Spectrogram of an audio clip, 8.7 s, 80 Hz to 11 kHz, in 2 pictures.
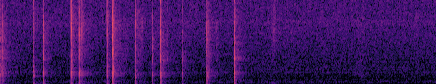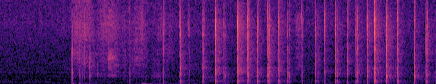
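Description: Long nails tap the front cover of a small hollow plastic 3DS game case, making sharp, dry, bright clicks that die away almost instantly. A sparse run of taps fades into a quiet pause around 2.5 seconds, then denser, faster, slightly louder tapping resumes from about 5 seconds to the end.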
